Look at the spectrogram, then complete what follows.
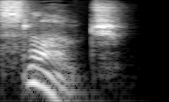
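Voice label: "slouch", British English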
